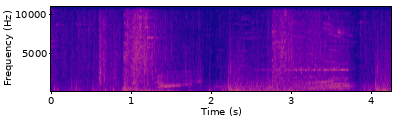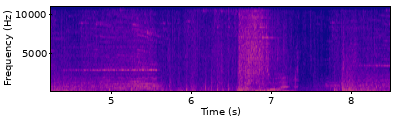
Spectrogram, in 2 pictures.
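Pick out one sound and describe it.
Swords clash and slash loudly in a fight.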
